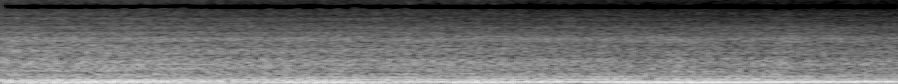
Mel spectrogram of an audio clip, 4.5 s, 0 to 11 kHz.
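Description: Diesel engine of a JR Shikoku 1000-series railcar pulling away from the station: a steady low drone that grows stronger about halfway through as the railcar moves off under power.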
